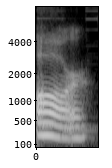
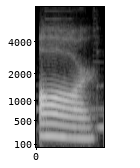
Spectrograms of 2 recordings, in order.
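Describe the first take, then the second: Both takes have the same delivery.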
